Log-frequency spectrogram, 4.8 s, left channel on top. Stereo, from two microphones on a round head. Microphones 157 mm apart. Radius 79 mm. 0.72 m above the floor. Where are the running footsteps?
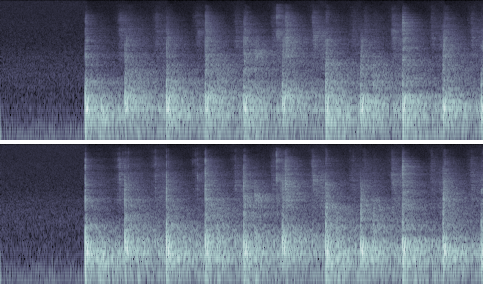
35° right (ahead or behind), 0.8 m; by 4.8 s 20° right (ahead or behind), 2.5 m.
